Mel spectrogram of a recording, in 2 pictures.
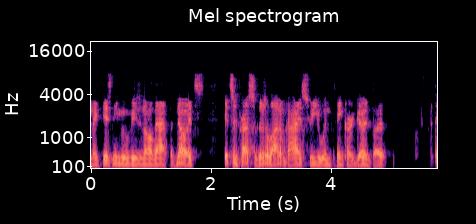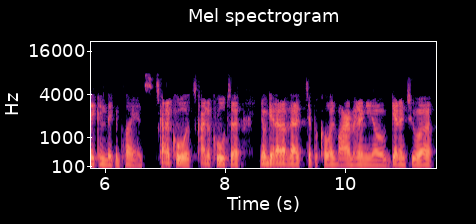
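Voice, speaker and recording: A man in his twenties, a hockey player guest, chatting in a laid-back, rambling way full of "like" and "you know". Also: deep voice. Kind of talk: casual interview chat. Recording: dull, lo-fi audio.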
